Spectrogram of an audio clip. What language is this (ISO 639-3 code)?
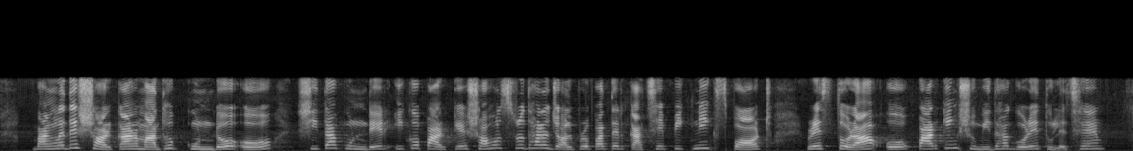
ben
